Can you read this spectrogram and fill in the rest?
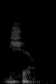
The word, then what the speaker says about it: Michel: Yeah, I believe he pronounces it Michel Haneke, but I don't know, but Michel, yeah.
